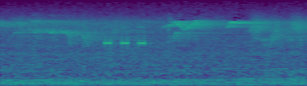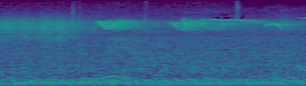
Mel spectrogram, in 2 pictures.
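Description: Birds calling: repeated high, swooping calls and a quick run of three short chirps about a second in, over a low, steady background noise.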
